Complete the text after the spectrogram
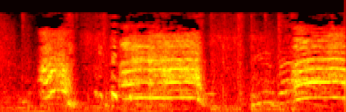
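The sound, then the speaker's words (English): A man lets out several drawn-out, strained wails and moans of pain, loud, each cry rising and breaking off before the next, with ragged gasps between them. “Why are you screaming? It's just a fruit. Just moan.”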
